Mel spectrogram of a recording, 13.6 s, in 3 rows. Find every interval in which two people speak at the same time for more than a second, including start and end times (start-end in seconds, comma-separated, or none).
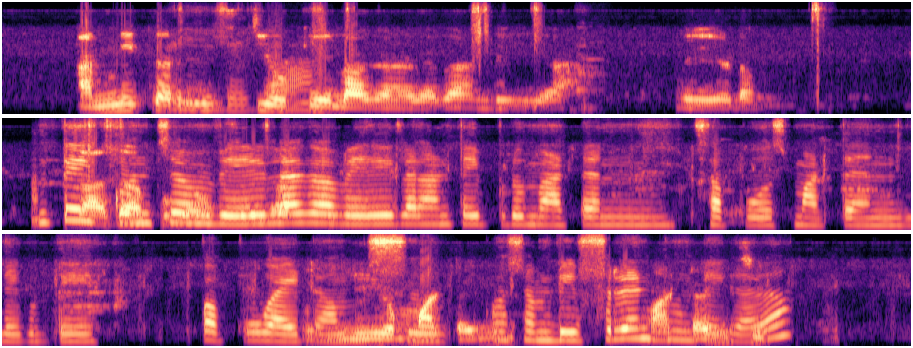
4.9-6.6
